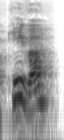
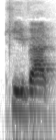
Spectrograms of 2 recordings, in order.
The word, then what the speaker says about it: Kiva: well they're japanese okay he said kiva but it's supposed to be a v now henshin and it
